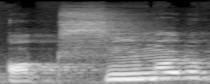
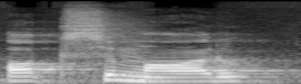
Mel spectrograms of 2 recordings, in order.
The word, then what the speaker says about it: oxímoro: o número ou oxfor você pode pronunciar como achar conveniente a Ambas estão corretas com acento oxímoro para paroxítona sem acento paroxítona oxímoro tanto faz e tanto faz também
